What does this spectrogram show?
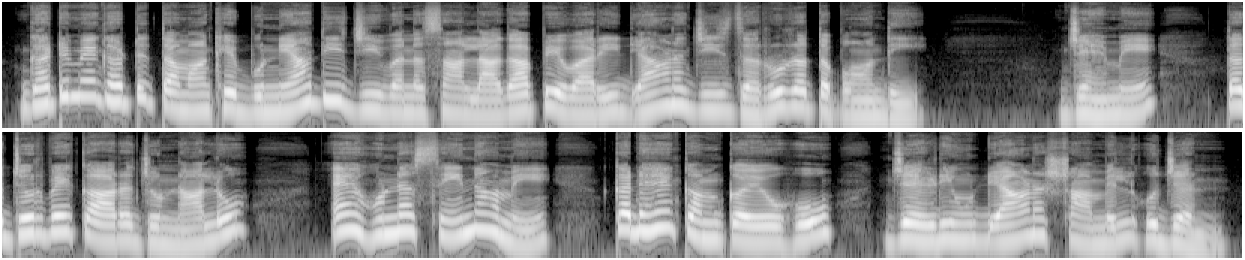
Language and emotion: Sindhi, neutral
